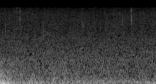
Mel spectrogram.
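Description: Steady, dense rainfall from hurricane weather hisses evenly throughout, with a low rumble of thunder swelling briefly at the start beneath the downpour. No voices are present.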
